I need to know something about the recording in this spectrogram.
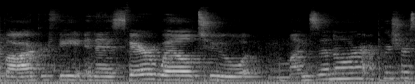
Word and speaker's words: Manzanar: It is Farewell to Manzanar, I'm pretty sure is how you pronounce it.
